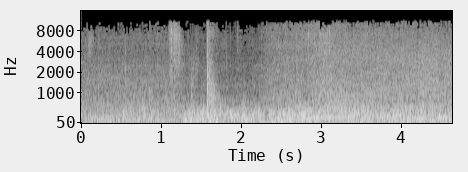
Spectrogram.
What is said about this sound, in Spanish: El vehículo se aleja dejando a la joven ahí.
